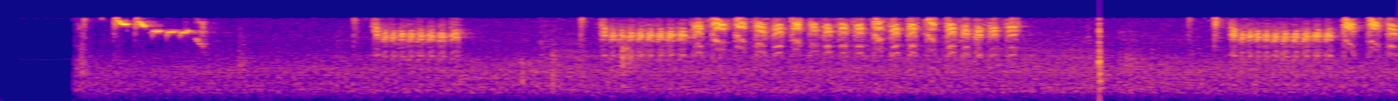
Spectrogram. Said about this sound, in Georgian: დიდი წივწივა ბეღურასნაირთა რიგის ჩიტია. მას და მონათესავე სახეობებს საქართველოში ბევრს ნახავთ და ალბათ ხშირადაც გაგიგიათ მისი გალობა.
